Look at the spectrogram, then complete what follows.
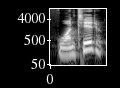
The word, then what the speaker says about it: wanted: Americans will say 20 wanted or wanted it's more common to hear Americans say wanted you have NT in the middle the t is silent other examples internet internet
